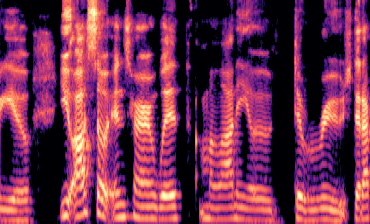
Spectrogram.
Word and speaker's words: Milano de Rouge: opening doors for you, you also intern with Milano de Rouge. Did I pronounce it right? De Rouge? Milano de Rouge, yes.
